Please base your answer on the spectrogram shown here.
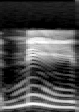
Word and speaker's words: knee: And then knee, the K in front of the word knee isn't pronounced, so it's a silent K.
